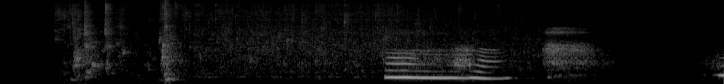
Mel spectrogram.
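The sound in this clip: Water poured over someone to rinse them off in a bath: a steady, hissing splash that runs for several seconds, with a brief voice sounding over it before the pouring stops.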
